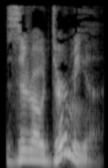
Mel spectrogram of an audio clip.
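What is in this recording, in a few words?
"xerodermia", British English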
